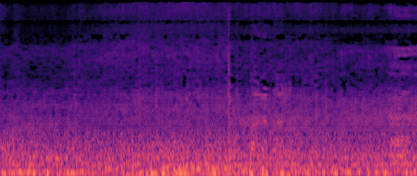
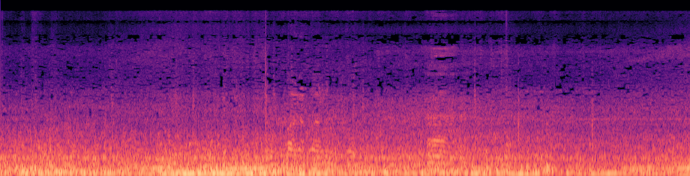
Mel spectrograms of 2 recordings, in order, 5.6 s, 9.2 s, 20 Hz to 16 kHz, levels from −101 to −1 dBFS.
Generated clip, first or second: first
